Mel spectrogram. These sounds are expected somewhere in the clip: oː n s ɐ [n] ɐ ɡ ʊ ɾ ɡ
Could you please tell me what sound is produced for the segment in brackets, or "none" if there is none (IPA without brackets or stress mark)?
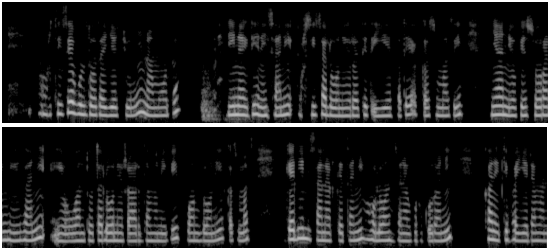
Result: n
